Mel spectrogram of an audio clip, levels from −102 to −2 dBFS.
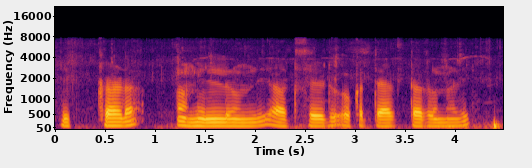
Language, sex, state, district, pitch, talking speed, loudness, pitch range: Telugu, male, Andhra Pradesh, Sri Satya Sai, 115 Hz, 120 wpm, -20 LUFS, 110-120 Hz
